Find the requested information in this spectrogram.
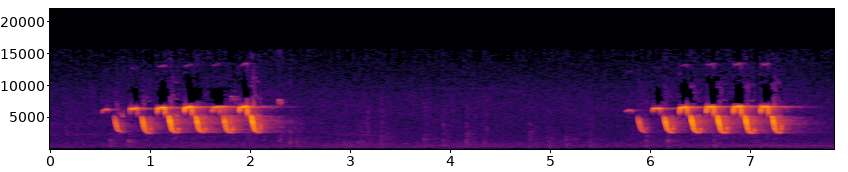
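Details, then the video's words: Marsh tit calling in two bursts about five seconds apart, each a quick string of six or seven chipping notes that start high and slide sharply downward, with quiet between. "Marsh tit 1h bird sound"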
